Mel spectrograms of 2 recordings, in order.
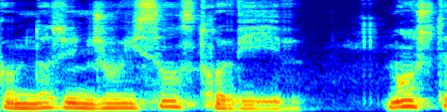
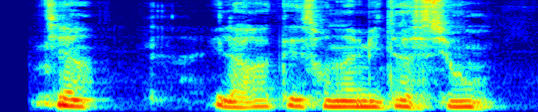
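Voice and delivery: jokey, playful teasing, pitched up; 5 semitones higher than usual.

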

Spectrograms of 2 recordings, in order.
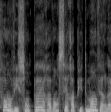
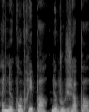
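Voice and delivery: usual speaking voice

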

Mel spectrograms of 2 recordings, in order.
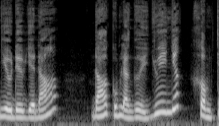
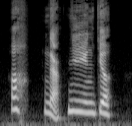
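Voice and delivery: dry, mocking, sarcastic tone; 4 semitones higher than usual. Responding to a woman showing off her new top, sarcastic. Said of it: "[name] cất giọng mỉa mai".

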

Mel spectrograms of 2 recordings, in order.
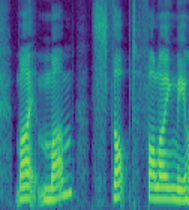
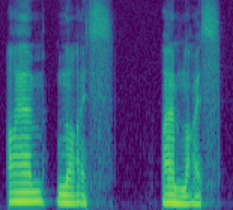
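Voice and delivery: low, cold, odd, strange-sounding delivery; 5 semitones lower than usual. Insisting they are nice, the speaker says it cold and weird. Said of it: "That sounded cold and weird".

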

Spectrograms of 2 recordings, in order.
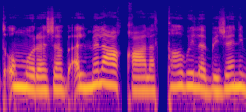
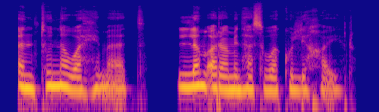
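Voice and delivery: plain

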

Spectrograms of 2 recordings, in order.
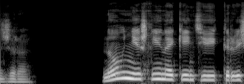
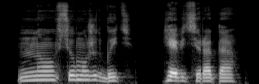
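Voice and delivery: ordinary delivery

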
